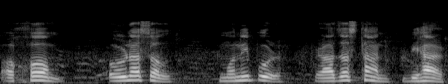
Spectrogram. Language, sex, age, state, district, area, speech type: Assamese, male, 18-30, Assam, Lakhimpur, rural, spontaneous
